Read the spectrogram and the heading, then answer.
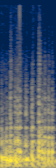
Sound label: pop loop, car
